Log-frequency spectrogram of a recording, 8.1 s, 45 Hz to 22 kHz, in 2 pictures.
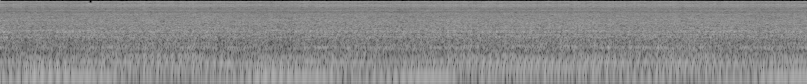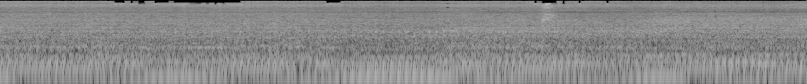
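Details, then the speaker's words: Fire-damaged Yamaha FZ750 four-cylinder, 41,000 miles, on jump pack after adjusting throttle cables and idle screw: starts first time, firing on all four cylinders but beat wanders and stumbles; rough running, cause unclear. "it is firing on all 4 cylinders because it's running, but it does not sound happy."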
